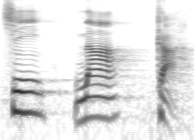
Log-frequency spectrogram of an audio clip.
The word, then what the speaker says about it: Chinaka: My third name, and this is very traditional, and I'll pronounce it as it's spelled, is Chinaka.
